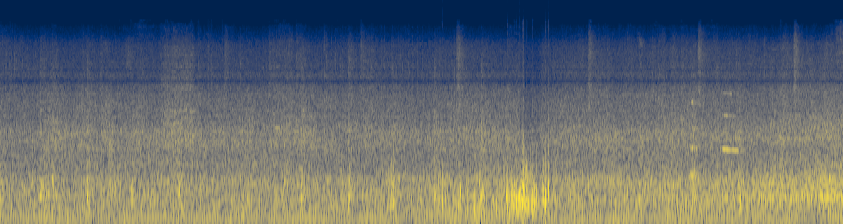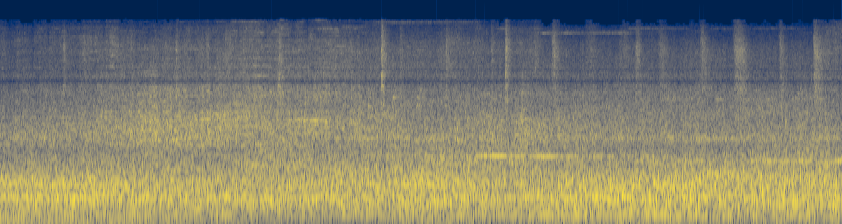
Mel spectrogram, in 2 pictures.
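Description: Passenger train cars rolling past close by on the next track, wheels clattering, with a single loud knock about five seconds in. The noise grows louder about eight seconds in as the diesel locomotive draws alongside, and a thin wheel squeal comes in near the end.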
